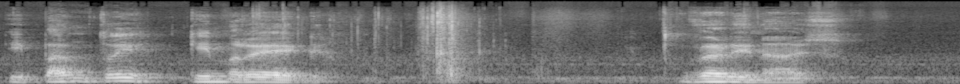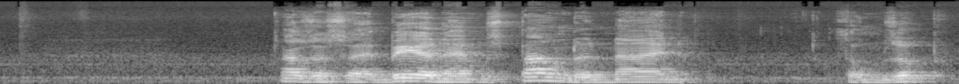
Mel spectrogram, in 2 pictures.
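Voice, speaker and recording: A man records a casual food review in a roomy, echoing space with faint noise behind him. His pitch sits in the middle, and he talks in unhurried, plain-spoken phrases, as a small-time vlogger would.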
